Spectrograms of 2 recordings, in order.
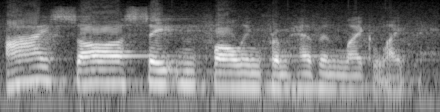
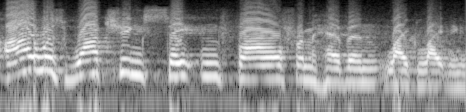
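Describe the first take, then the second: First: Softer, lower, understated; Jesus speaking gently. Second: Said in the usual way. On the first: Retold or imitated. Jesus answering a returning disciple, softer and lower. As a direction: say it quietly, as if Jesus were telling you personally. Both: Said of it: "wouldn't you love to hear Jesus say that?".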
